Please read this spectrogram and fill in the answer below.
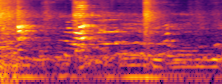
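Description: Children's and adults' voices chattering over background music with held tones. There is a sharp click right at the start and another about a second and a half in.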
